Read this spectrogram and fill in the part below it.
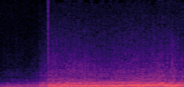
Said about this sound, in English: A fleet of Japanese planes is in the sky.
